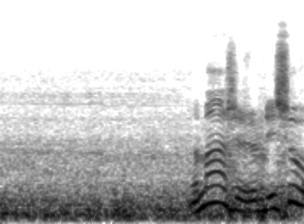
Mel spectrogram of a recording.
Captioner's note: engine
